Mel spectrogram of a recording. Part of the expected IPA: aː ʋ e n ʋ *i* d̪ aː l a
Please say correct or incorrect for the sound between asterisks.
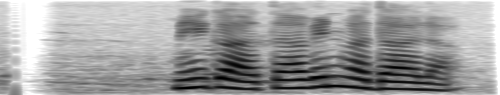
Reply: incorrect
